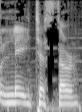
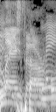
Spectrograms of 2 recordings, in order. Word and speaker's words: Leicester: Il C in mezzo è praticamente inutile, useless. Non si sa perché, ma è proprio inutile. Quindi la pronuncia è tutti insieme Leicester.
